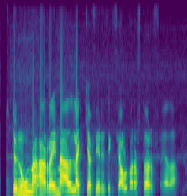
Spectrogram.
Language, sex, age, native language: Icelandic, male, 30-39, Icelandic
